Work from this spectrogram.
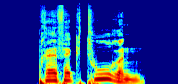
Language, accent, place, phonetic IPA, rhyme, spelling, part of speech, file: German, Germany, Berlin, [pʁɛfɛkˈtuːʁən], -uːʁən, Präfekturen, noun, De-Präfekturen.ogg
- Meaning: plural of Präfektur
